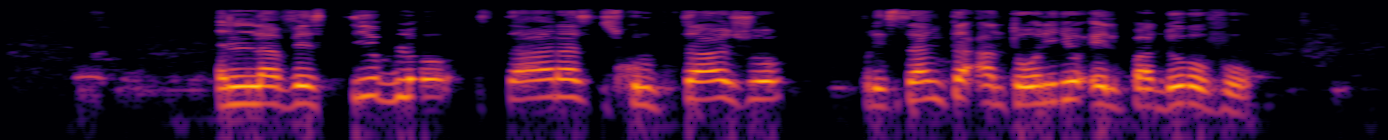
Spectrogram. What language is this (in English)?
Esperanto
